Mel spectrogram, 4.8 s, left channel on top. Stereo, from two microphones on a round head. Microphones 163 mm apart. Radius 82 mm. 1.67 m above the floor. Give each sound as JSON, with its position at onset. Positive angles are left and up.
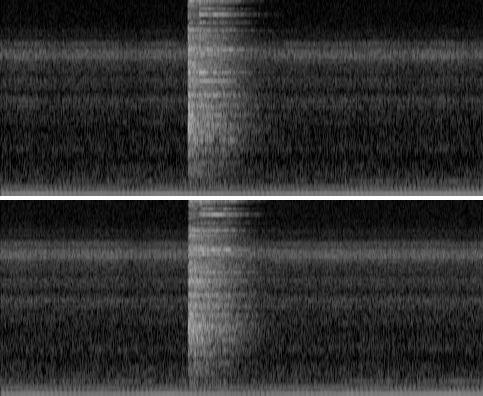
{"t": 1.9, "sound": "cutlery clinking", "side_deg": 70, "distance_m": 3.5}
